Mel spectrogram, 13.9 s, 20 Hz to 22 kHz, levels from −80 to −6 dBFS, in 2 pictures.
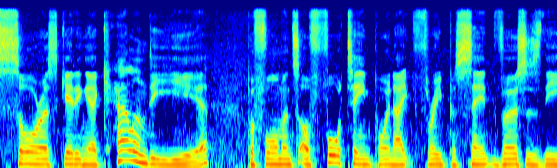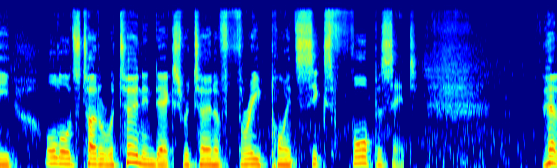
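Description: From start to finish the speech carries overdone noise removal: a noise reduction stage set far too aggressively has pulled individual frequency bands down or out wherever they sat close to its noise estimate, taking the softer parts of the voice along with the noise. Between phrases the background falls to near silence dotted with twinkling specks. Unlike a noise gate, which mutes everything at once, this strips bands selectively.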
